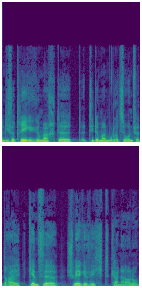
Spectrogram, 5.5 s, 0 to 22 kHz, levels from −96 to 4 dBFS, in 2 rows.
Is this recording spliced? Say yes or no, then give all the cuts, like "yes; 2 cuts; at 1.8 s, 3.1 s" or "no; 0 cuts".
yes; 1 cut; at 3.2 s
